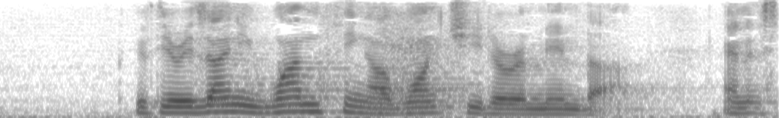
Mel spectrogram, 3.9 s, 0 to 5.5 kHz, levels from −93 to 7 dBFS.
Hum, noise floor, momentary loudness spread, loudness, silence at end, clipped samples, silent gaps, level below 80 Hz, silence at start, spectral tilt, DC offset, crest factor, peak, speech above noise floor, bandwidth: none; -58 dBFS; 12 LU; -32 LUFS; 0 s; under 0.1%; none; -58 dBFS; 0.1 s; -6 dB/octave; under 0.1%; 18 dB; -16 dBFS; 27 dB; 5.4 kHz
